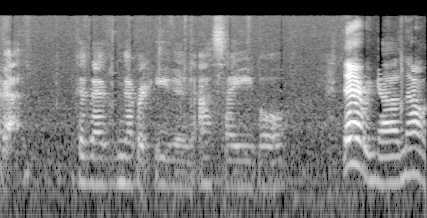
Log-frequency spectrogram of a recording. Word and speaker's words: acai: because I've never eaten acai bowl. There we go. Now I'll pronounce it right.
